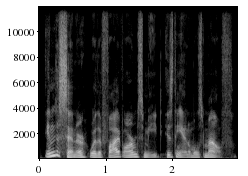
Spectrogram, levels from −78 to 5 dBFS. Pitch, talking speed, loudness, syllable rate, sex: 140 Hz, 240 wpm, -20 LUFS, 5.9 syllables/s, male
